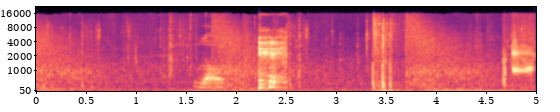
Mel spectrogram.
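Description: Gunshots in the CS:GO video game sound as a few scattered, fairly distant bursts over background game ambience, with a brief word spoken.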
